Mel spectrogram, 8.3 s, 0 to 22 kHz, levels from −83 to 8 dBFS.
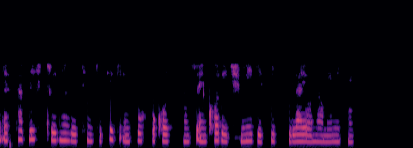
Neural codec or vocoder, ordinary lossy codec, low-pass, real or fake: none; none; 3.6 kHz; real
